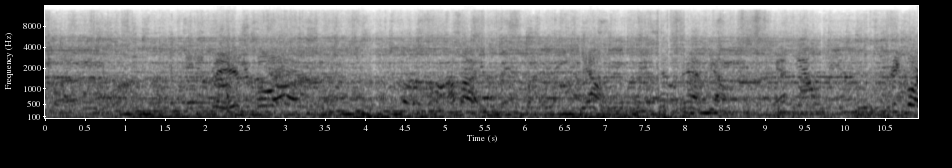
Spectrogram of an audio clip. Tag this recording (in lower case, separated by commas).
speech, music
